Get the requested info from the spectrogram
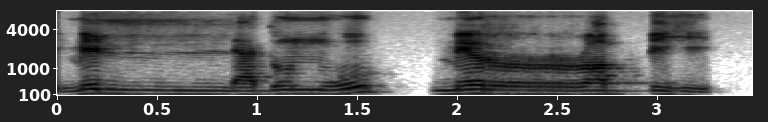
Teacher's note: مرج ہو رہا ہے لیکن غننے کے بغیر ہو رہا ہے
